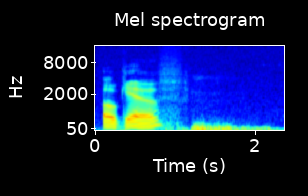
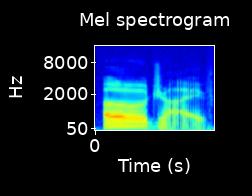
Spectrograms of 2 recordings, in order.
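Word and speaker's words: ogive: go and it's not Oh give it's pronounced Oh drive kind of like how you drive and dance to your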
